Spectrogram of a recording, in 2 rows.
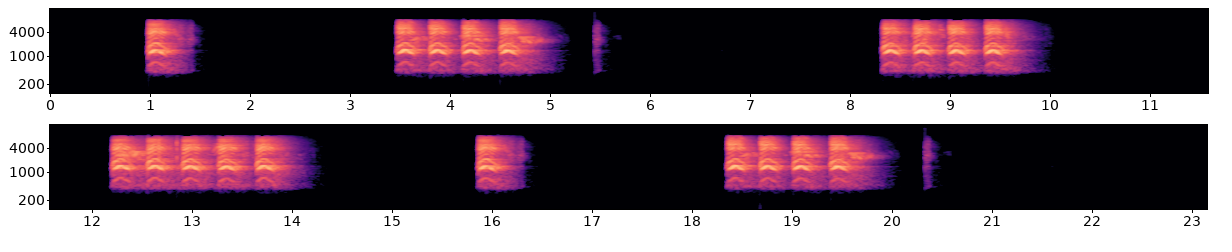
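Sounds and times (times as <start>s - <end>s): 
crow cawing: 1.0s - 1.4s, 3.5s - 5.1s, 8.4s - 9.9s, 12.2s - 14.2s, 15.9s - 16.3s, 18.4s - 20.0s.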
